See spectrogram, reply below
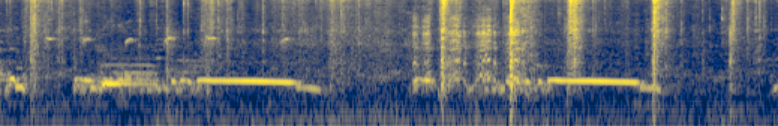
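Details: Female puter pelung dove kept as a pet, about to lay eggs, giving two softer drawn-out coos with stuttered beginnings, interrupted by sharp clicks and knocks in a room.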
